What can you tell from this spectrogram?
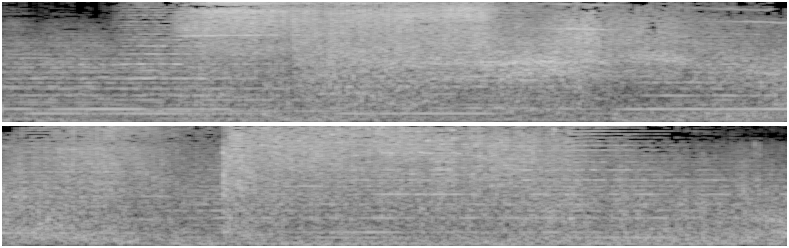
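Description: A helicopter explosion: a dense, roaring blast of noise with a heavy low rumble that stays loud throughout, with a sharp burst around the middle and a steady tonal hum underneath.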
